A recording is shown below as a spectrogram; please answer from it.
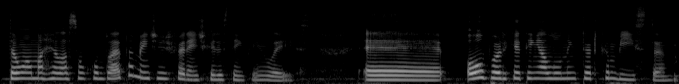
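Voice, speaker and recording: High-voiced and fairly quick, this young adult woman sounds a little mellow, with a clear, resonant tone. With a Brazilian Portuguese accent, she speaks frankly as a guest on a podcast about working as an educator. The interview is informal, and she thinks on her feet, leaning on fillers.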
